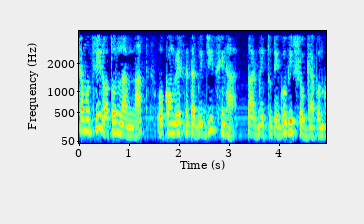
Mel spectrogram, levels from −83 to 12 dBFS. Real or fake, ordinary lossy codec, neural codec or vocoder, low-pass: real; none; none; 3.6 kHz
